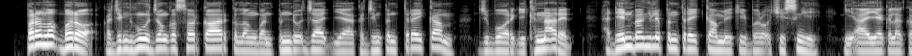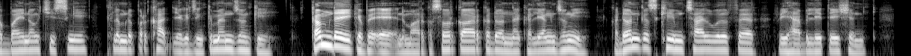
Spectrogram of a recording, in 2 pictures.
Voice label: khasi male; Professional male Khasi voice artist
